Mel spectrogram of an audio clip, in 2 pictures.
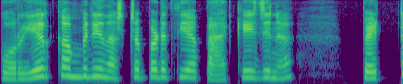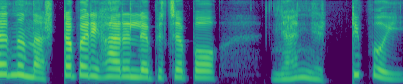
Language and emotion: Malayalam, surprised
